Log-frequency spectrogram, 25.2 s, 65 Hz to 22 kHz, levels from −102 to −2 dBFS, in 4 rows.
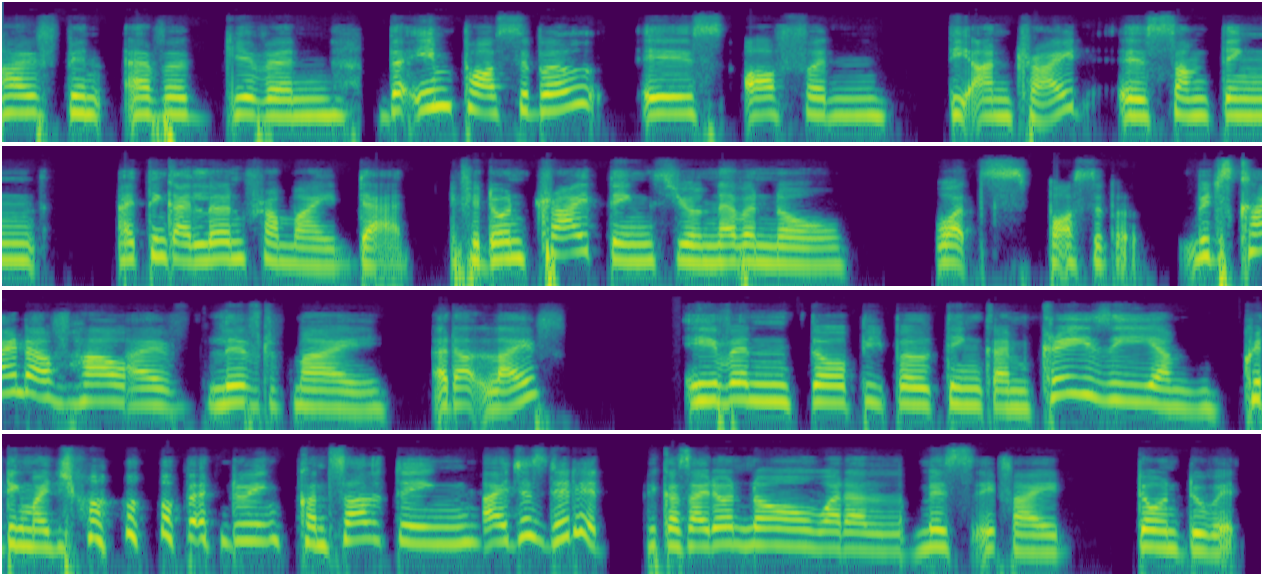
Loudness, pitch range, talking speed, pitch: -20 LUFS, 190-235 Hz, 160 wpm, 210 Hz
